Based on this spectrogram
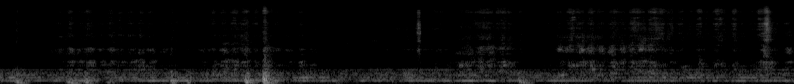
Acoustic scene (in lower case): restroom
